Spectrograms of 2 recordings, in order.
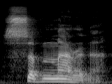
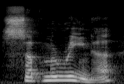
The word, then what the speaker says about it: Submariner: how to pronounce it, this is a Rolex Submariner, not a Rolex Submariner. A submarine is a vessel that goes under the water. A submariner is a person that goes in a submarine.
